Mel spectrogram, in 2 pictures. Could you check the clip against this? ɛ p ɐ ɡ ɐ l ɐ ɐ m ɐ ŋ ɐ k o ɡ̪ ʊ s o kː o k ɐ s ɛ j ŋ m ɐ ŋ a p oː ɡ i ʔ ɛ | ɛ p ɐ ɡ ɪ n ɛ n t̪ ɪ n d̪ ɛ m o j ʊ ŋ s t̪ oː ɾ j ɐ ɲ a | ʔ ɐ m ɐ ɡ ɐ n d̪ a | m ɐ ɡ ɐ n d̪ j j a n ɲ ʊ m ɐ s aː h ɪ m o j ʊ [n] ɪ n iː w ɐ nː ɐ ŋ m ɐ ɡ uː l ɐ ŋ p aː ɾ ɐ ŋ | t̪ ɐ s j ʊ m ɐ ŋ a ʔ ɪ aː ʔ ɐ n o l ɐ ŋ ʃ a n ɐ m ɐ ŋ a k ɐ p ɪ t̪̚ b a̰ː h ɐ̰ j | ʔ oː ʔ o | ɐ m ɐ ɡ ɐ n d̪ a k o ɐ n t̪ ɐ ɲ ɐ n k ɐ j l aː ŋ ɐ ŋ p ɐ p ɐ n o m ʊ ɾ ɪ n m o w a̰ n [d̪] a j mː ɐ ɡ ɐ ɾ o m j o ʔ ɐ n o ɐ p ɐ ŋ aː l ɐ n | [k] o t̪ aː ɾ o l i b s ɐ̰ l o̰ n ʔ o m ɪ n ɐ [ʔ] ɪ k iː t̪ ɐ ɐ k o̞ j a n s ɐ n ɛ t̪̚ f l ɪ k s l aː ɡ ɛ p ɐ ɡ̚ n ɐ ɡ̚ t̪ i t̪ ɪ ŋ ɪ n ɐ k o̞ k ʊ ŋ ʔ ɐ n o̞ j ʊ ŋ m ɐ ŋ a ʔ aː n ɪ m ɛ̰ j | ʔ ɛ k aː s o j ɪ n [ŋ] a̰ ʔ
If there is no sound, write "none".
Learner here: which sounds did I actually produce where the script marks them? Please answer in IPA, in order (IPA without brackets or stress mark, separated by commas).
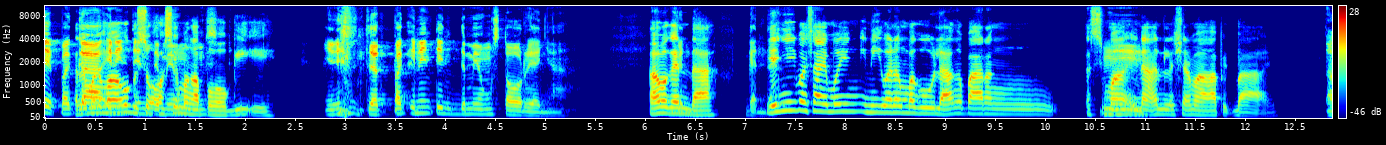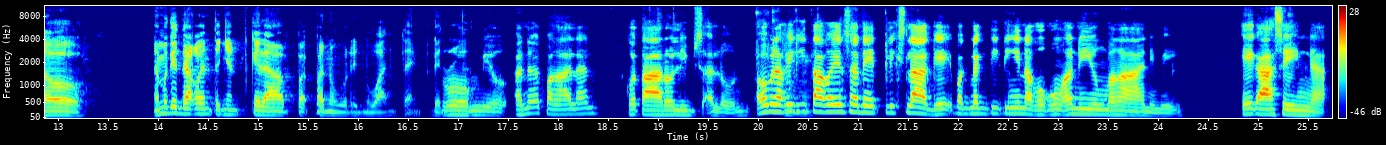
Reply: ŋ, t̪, k, k, ŋ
